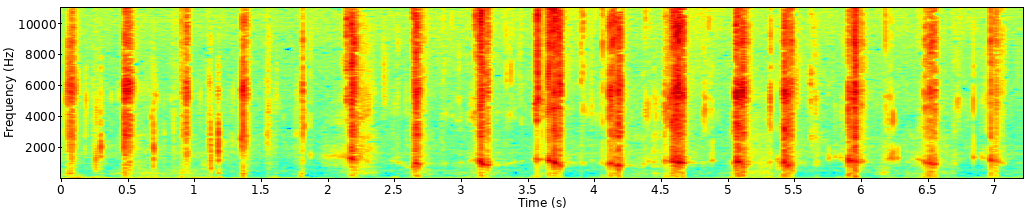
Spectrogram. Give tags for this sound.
a crunchy cucumber eating food munching vegetable vegetables vgetables

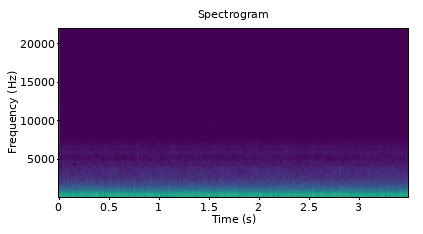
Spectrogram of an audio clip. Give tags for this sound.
ambient drone effect industrial noise

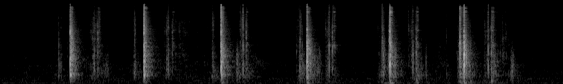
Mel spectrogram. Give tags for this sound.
intermediate sound class

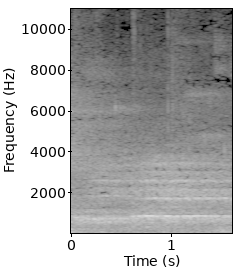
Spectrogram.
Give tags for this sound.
basketball shout sport TheSoundMakers UPF-CS13

